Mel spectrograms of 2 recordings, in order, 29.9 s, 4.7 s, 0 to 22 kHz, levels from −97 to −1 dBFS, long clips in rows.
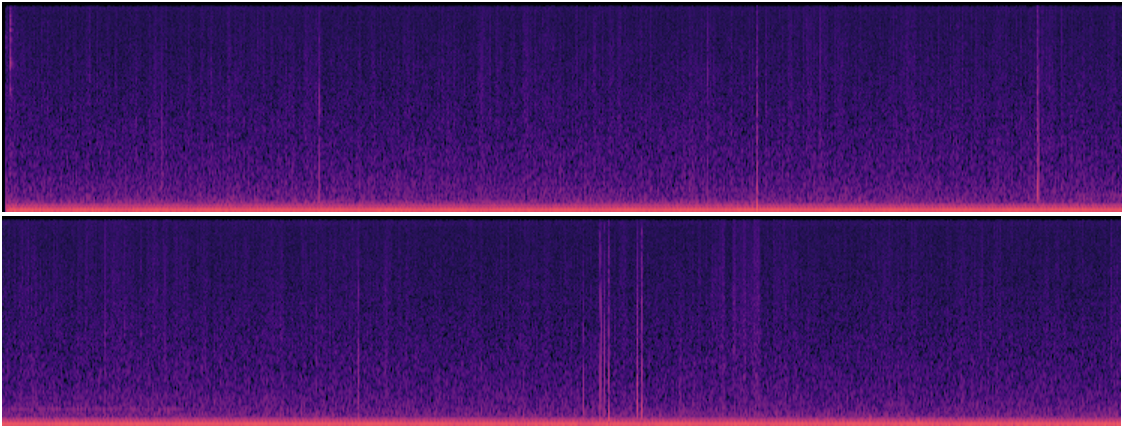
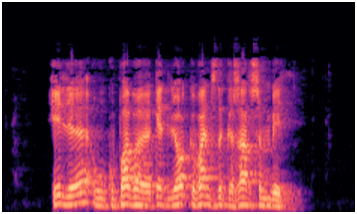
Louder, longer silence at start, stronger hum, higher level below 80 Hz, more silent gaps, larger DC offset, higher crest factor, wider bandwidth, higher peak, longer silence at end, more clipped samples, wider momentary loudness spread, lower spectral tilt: second, -43 LUFS vs -15 LUFS; second, 0.05 s vs 0.65 s; first, 50 Hz at -40 dBFS vs none; first, -40 dBFS vs -56 dBFS; neither; neither; about the same, 16 dB vs 16 dB; first, over 20 kHz vs 7.8 kHz; second, -22 dBFS vs 0 dBFS; second, 0 s vs 0.8 s; neither; second, 1 LU vs 7 LU; about the same, -5 dB/octave vs -5 dB/octave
